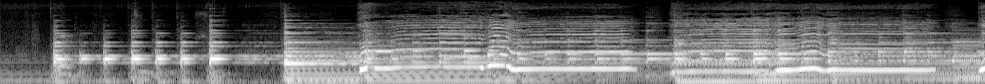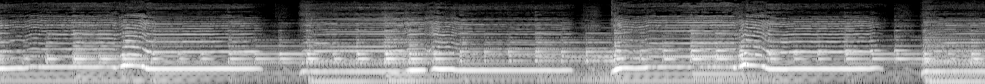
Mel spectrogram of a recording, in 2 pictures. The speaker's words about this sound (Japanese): はい、じゃあファルセットの強化、はい、いきましょう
